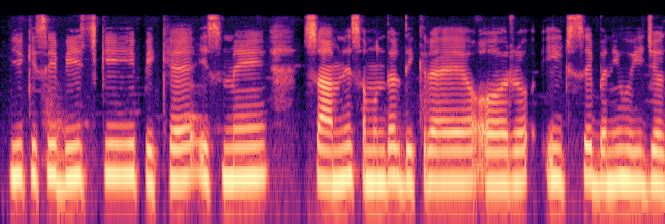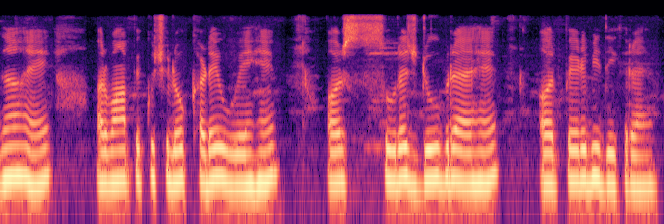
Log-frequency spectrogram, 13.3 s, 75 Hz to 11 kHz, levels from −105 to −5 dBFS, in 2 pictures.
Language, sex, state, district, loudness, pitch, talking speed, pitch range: Hindi, female, Chandigarh, Chandigarh, -15 LUFS, 195 Hz, 170 wpm, 190-210 Hz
